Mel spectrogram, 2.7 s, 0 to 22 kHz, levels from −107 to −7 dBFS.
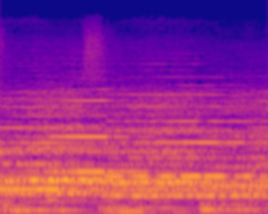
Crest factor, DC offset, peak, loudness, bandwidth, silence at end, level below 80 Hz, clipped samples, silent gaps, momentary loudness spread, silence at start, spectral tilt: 12 dB; under 0.1%; -18 dBFS; -30 LUFS; 12 kHz; 0 s; -48 dBFS; under 0.1%; none; 4 LU; 0 s; -6 dB/octave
